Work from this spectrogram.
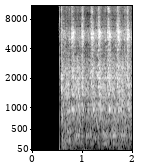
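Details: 1982 air-cooled VW Vanagon Westfalia under restoration, coil unhooked, cranked via a switch with key off; starter spins in a steady quick rhythm but never catches. No start: no fuel because the fuel pump ground wire is disconnected.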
